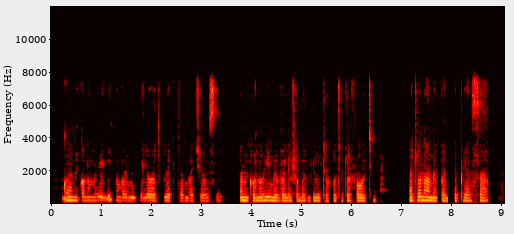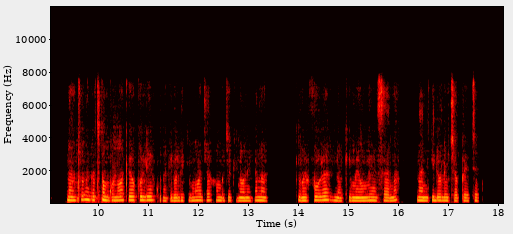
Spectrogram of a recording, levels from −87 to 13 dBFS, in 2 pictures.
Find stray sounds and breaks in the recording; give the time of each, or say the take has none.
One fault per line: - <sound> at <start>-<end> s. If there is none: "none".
- dropout at 7.9-8.1 s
